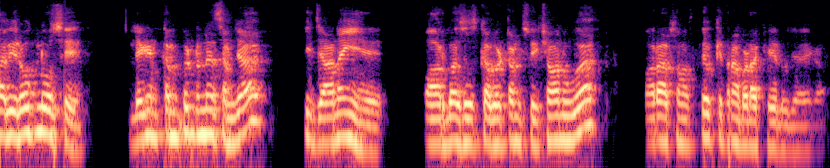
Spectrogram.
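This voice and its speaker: A man teaching a class, his voice sitting a little on the high side as he explains each point step by step and keeps asking his listeners questions. He pauses to write on the board as he goes. The recording is dull and lo-fi. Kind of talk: classroom lecture.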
